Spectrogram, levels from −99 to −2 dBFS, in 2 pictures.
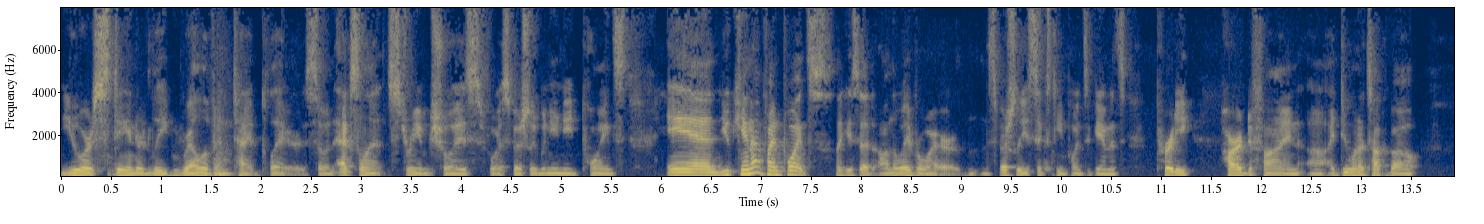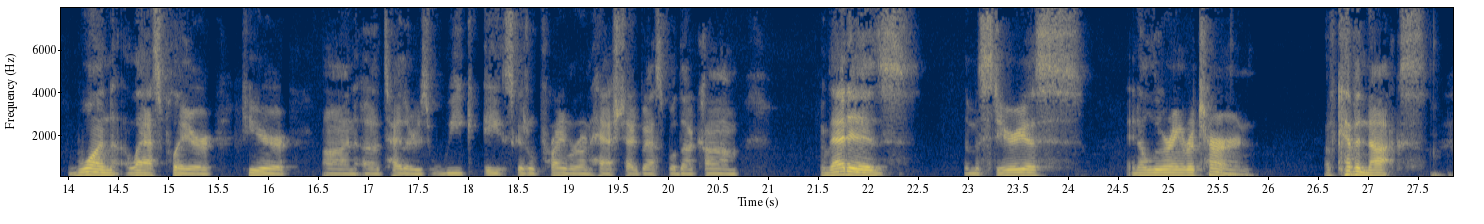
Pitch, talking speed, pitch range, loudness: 115 Hz, 155 wpm, 105-130 Hz, -25 LUFS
